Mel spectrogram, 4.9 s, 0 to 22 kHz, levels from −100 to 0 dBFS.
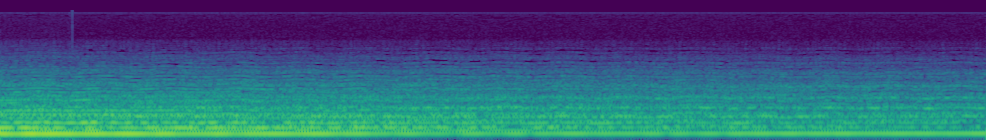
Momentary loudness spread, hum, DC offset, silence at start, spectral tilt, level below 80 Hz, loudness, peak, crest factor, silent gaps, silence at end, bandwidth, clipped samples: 9 LU; none; under 0.1%; 0 s; -10.5 dB/octave; -58 dBFS; -25 LUFS; -10 dBFS; 14 dB; none; 0 s; 4.7 kHz; under 0.1%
